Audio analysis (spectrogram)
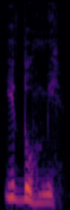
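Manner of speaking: dramatic slow storyteller voice; story narration. Acted. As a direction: narrate it like a mystery documentary. S0 narrates the UFO case.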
